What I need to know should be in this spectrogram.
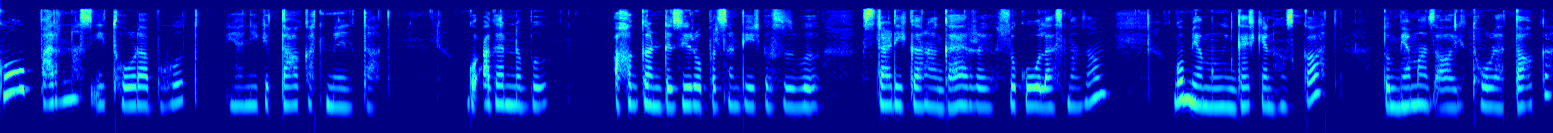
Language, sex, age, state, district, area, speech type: Kashmiri, female, 45-60, Jammu and Kashmir, Budgam, rural, spontaneous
